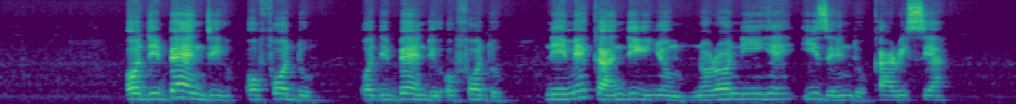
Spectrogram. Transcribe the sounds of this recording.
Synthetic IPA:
ɔ˨dɪ˨be˦˨n̩˨dɪ˨ɔ˨fɔ˦d | ɔ˨dɪ˨be˦˨n̩˨dɪ˨ʔɔ˨fɔ˦do˨ | ne˨me˦ka˨n̩˦dɪ˦i˨ɲo˦m̩˨nɔ˨ɾɔ˦ni˦ɦe˦i˦ze˨n̩˦dʊ˨ka˦ɾɪ˦si˦a˦

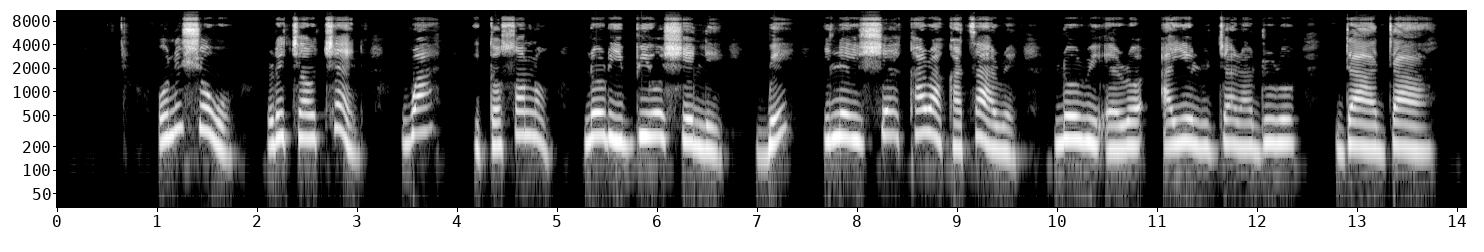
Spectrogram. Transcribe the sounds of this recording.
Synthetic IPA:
o˧nĩ˦ʃo˦˨wo˨ | ɾe˦t͡ʃɛ˧lt͡ʃɛ̃˦˨d | wa˦ | i˦˨tɔ˨˦sɔ̃˦nɔ̃˦˨ | lo˦ɾi˦˧bi˦o˦ʃe˧le˨ | ɡ͡be˨˦ | i˧le˦i˧ʃɛ˦ka˦ɾa˦˨ka˨˦ta˦˨ɾɛ˨ | lo˦ɾi˦ʔɛ˨ɾɔ˧a˧je˦˨lu˧d͡ʒa˦ɾa˧du˦ɾo˦ | da˦˨˧da˦˧

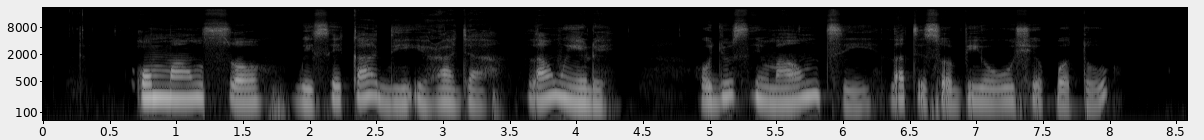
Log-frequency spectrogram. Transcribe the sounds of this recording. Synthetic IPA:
o˧mãː˦˧˦sɔ˧ɡ͡be˨se˨˦ka˦˨di˨˦i˨ɾa˧d͡ʒa˨ | la˨˦w̃ũ˦ĩ˨ɾɛ˨ | o˧d͡ʒu˦si˦˨mãː˨˦ñ̩˦tʰi˨˦la˦ti˧sɔ̰˧bi˦o˧wo˧ʃe˧k͡pɔ˨to˨˦

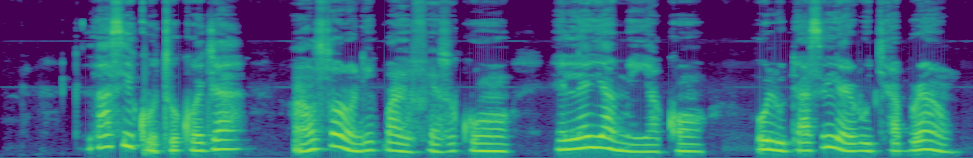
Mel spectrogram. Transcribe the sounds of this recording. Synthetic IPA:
la˦si˦˨ko˨tʰo˨˦kʰɔ˧d͡ʒa˦ | ã˨n̩˦sɔ˦˨ɾɔ̃˨nĩ˨˦k͡pa˧ɾɛ˨fɛ˨sũ˧kũ˧ɾɔ̃˧ | ɛ˧lɛ˦ja˦˨mɛ̃˨ja˨kʰã˧ | o˧lu˨da˨˦si˦lɛ˦˨ɾu˧d͡ʒa˧bɾa˦˨m˨

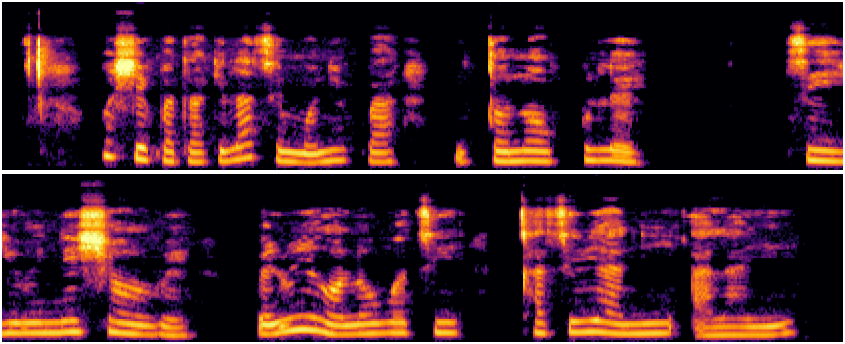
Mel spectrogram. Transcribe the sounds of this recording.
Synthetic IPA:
o˦ʃe˧˨k͡pa˨ta˨ki˨˦la˦ti˧mɔ̃˨nĩ˦k͡pa˧ | i˧tɔ̃˧nã˦o˧k̚ũ˦lɛ˦˨ | ti˦˧ju˧mĩ˧ne˦ʃɔ̃˦˨n˨ɾɛ˨ | k͡pɛ˨lu˨˦nĩ˦˨ɾ̃ã˨lɔ˨˦wɔ˦ti˦ | kʰa˧ti˦ɾi˦a˦˨nĩ˨˦a̰˦˨la˨je˨˦

